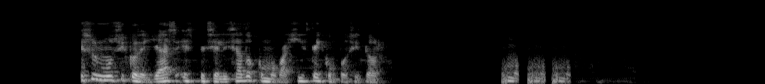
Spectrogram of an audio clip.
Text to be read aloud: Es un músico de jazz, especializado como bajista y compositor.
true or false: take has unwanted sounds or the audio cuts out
true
